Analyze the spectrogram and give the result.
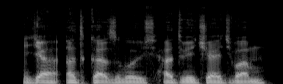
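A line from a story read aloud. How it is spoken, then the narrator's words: Rude declaration. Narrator (Russian): грубо заявил Ричард Дэниел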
